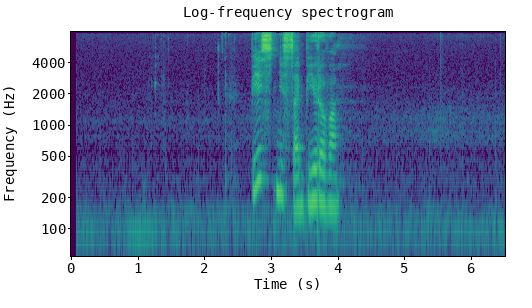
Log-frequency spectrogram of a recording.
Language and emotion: Russian, neutral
